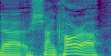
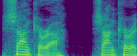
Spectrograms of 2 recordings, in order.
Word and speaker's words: Shankara: And Shankara is more like a Western pronunciation, and that's cool. There's no one's going to strike me down for pronouncing it wrong, but certainly the respect is there for me. Shankara is the more of the pronunciation that's the Eastern pronunciation.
